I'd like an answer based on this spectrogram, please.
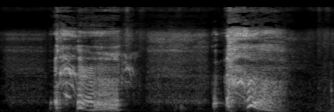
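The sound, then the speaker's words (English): Two harsh, loud coughing fits, each lasting under a second and separated by a short pause, set against faint background hiss. “Sorry about the coughing. I don't know what's up with that.”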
